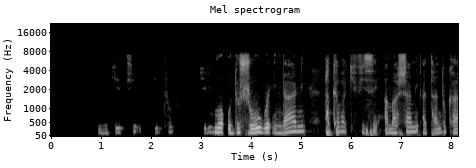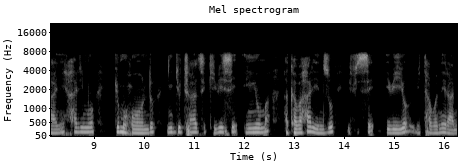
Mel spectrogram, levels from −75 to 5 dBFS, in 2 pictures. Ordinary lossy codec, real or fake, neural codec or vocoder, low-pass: Opus, 32 kbps; real; none; 7.2 kHz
